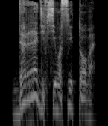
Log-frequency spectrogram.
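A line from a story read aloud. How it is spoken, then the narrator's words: Hiss. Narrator (Russian): прошипел я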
